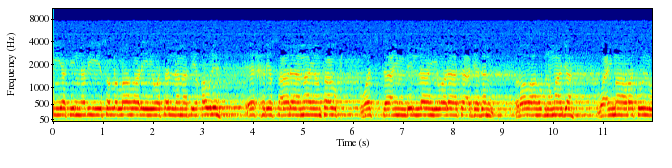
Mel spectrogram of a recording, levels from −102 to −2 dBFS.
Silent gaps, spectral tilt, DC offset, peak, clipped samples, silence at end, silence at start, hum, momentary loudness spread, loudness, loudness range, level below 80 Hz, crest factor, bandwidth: none; -11 dB/octave; 0.7%; -2 dBFS; under 0.1%; 0 s; 0 s; none; 7 LU; -16 LUFS; 3 LU; -56 dBFS; 12 dB; 2.9 kHz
